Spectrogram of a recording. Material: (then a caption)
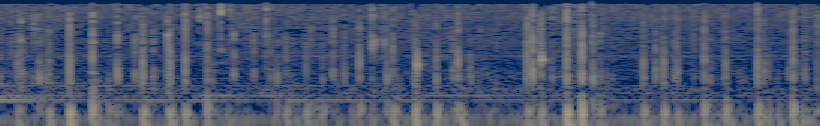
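Vinyl. A glossy pink patent vinyl (faux-leather) boot shaft, soft and hollow, is held in both hands and scratched and tapped with long acrylic nails. Quick, soft, dull taps and short scratches patter unevenly over a low, hollow thump that carries most of the sound. Each tap dies away almost instantly.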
